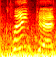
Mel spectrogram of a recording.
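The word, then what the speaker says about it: Tlingit: o t s and the actual word clink it it's not spelled with a KRC spelled t-l-i-n-g-i-t that's why I say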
